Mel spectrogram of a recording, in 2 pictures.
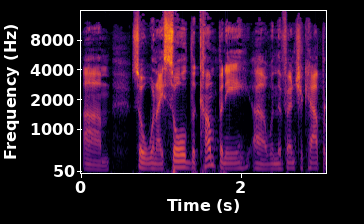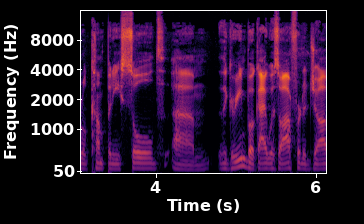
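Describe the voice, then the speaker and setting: A man with a Boston accent speaks at a moderate pace on a very clean recording with a silent background. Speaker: marketing executive. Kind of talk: casual interview.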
